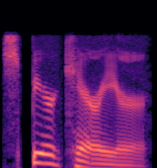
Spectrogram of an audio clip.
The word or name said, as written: spear-carrier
